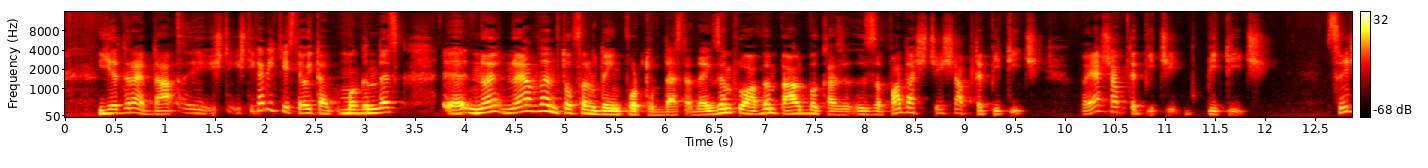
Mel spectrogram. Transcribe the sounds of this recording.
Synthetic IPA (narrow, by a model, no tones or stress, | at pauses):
je̞d̪ɾe̞p̪̚aʃt̪iʃt̪ijkaɾejekʲe̞st̪iauit̪əməɡɨnd̪e̞sk | əno̞jno̞jave̞mt̪o̞t̪fe̞lud̪e̞impo̞rt̪urʲd̪east̪ad̪e̞eɡze̞mpluave̞mpe̞albəkazəpad̪aʃi̥t͡ʃe̞jʃap̚t̪e̞pit̪ḭt͡ʃʲ | vajaʃap̚t̪e̞pit͡ʃipit̪it͡ʃʲ | sɨn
